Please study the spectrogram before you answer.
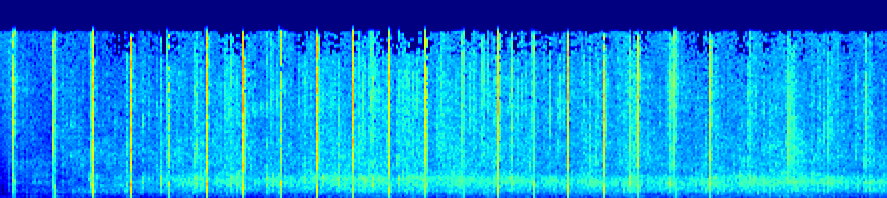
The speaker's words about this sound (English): I'm pretty sure that you will join me now in expressing my gratitude to all of them with a big round of applause.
